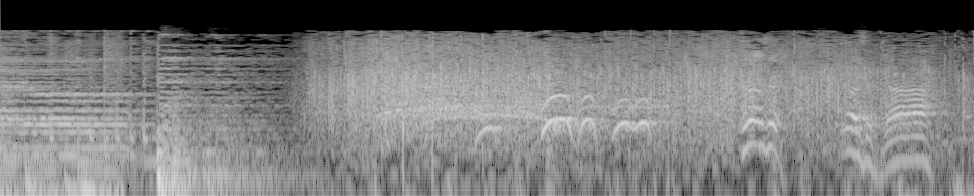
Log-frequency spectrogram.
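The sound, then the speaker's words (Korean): Loud, sustained audience applause builds after a brief musical ending of a rap-style dance song performance and keeps going steadily, a dense wash of clapping with a few rising cheers and whistles poking through the crowd noise. “다시 한 번 박수 보내주십시오.”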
